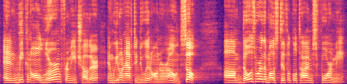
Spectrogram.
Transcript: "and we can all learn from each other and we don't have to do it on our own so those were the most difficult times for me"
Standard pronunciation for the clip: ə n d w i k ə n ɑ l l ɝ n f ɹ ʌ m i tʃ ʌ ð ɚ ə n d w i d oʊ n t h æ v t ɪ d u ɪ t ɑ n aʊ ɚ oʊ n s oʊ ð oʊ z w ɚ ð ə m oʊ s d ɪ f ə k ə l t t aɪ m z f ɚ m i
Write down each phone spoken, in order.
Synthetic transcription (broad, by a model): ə n w i k ə n ɑ l l ɝ n f ɹ ʌ m i tʃ ʌ ð ɚ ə n w i d oʊ n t h æ f t ɪ d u ɪ t n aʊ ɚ oʊ n s oʊ ð oʊ z w ɚ ð ə m oʊ s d ɪ f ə k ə l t t aɪ m z f ɚ m i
